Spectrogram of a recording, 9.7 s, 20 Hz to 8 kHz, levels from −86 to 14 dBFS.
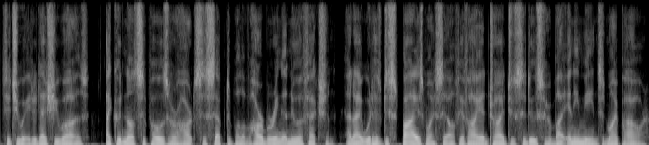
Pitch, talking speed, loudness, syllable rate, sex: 95 Hz, 215 wpm, -18 LUFS, 5.7 syllables/s, male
